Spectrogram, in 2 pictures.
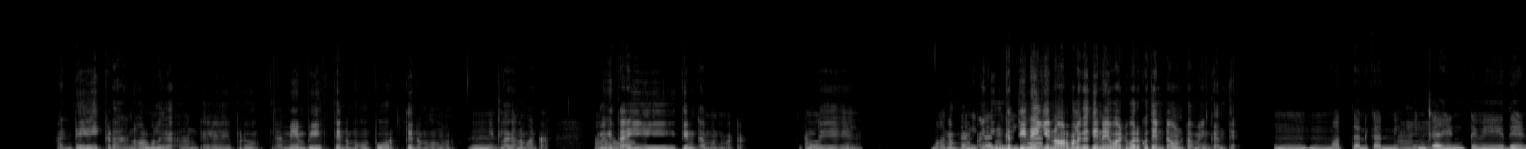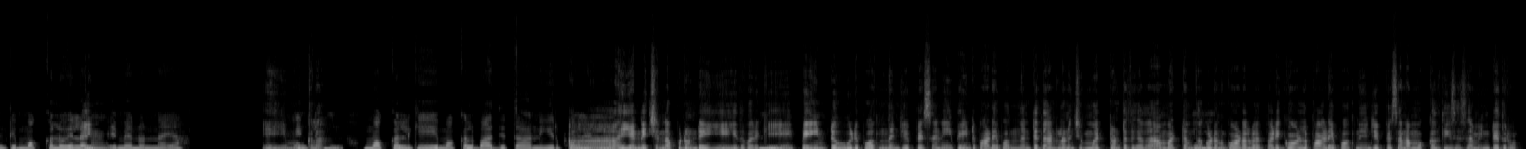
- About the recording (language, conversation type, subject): Telugu, podcast, కుటుంబంతో పనులను ఎలా పంచుకుంటావు?
- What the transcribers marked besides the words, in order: in English: "నార్మల్‌గా"; in English: "బీఫ్"; in English: "పోర్క్"; in English: "నార్మల్‌గా"; in English: "హ్యాపీ"; in English: "పెయింట్"; in English: "పెయింట్"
